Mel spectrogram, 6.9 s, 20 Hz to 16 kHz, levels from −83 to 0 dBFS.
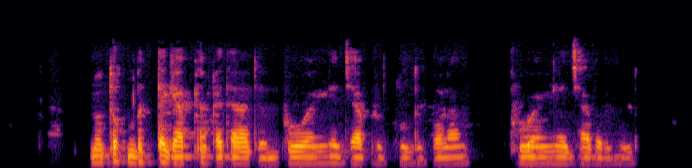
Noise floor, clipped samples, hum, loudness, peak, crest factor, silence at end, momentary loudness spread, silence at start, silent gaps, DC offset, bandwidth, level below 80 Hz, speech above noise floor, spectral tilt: -55 dBFS; under 0.1%; none; -21 LUFS; -2 dBFS; 20 dB; 0.6 s; 15 LU; 0.9 s; none; under 0.1%; 7.4 kHz; -56 dBFS; 35 dB; -6 dB/octave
